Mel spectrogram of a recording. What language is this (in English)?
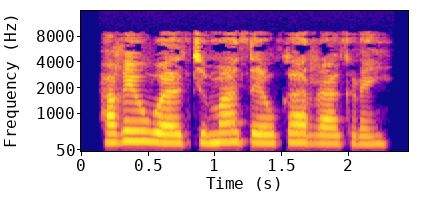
Pashto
